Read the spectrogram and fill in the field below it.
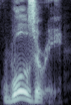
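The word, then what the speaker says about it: Woolfardisworthy: Other head-scratchers include Us Wolfardesworthy, pronounced Woolsery, Mousehole, pronounced Mosul, and Frome, pronounced Froome.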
